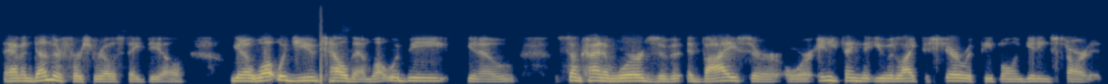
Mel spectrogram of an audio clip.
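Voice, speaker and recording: A man's voice: mid-range voice, moderate pace, vocal fry, dry recording. A man hosting a property tour video call, upbeat and chatty, with lots of filler words. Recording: tinny phone-like call audio.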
